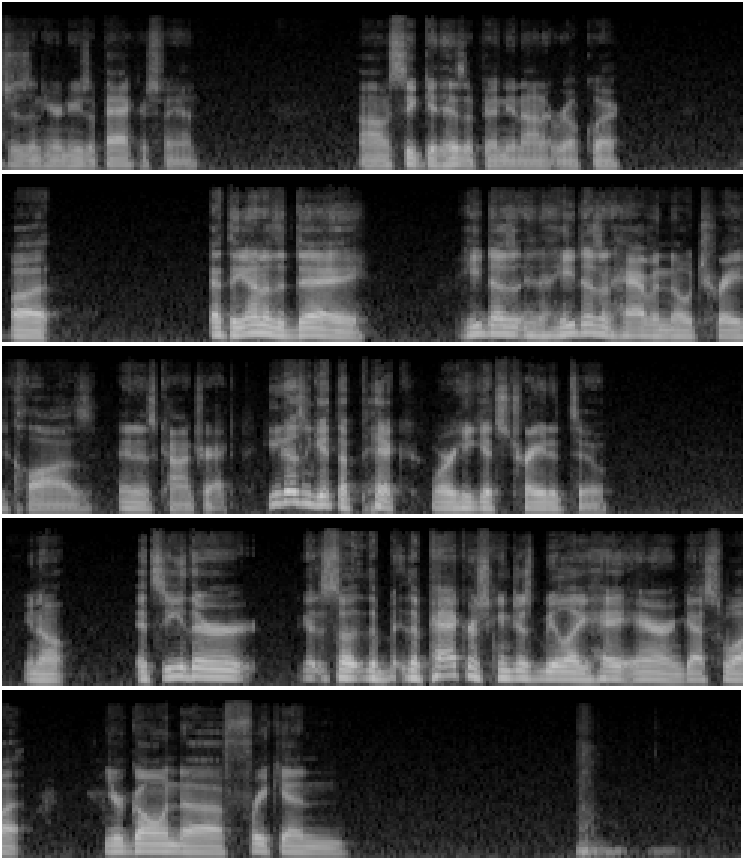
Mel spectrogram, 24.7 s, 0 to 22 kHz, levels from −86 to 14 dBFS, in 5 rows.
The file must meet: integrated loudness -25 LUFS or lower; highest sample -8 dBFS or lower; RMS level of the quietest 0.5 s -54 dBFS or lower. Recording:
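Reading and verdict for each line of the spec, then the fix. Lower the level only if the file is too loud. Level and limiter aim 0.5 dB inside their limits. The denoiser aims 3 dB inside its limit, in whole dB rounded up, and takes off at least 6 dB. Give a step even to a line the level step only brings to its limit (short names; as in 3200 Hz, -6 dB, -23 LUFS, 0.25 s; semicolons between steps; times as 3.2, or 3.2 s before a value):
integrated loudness -21.5 LUFS: fail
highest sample -4.0 dBFS: fail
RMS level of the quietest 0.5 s -62 dBFS: OK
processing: gain -4 dB; limiter -8.5 dBFS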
